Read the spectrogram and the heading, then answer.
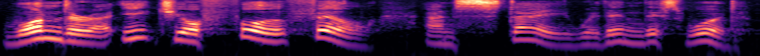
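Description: A man's voice: fairly high pitch, very animated, measured pace, darkish tone, slightly rough, no echo, heavily acted. A man telling a story aloud, voicing a generous otter who declaims verse. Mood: generous, declaiming. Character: otter by the stream, generously offering rotten fish. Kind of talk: oral storytelling character voice.

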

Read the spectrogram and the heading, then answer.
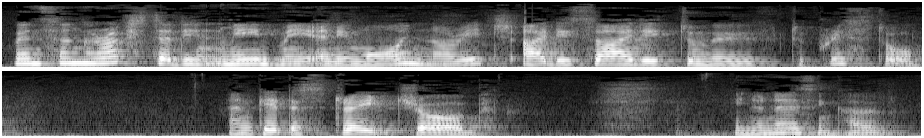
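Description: Older woman telling her life story slow and thoughtful, lots of pauses. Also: mid-range voice, poor audio. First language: Finnish. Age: 60s. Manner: measured, thoughtful, pausing often. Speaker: Buddhist order member. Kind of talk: reflective personal life-story talk.

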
